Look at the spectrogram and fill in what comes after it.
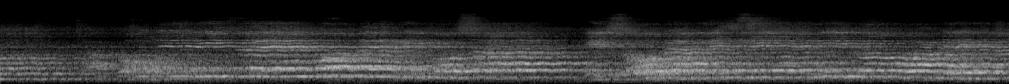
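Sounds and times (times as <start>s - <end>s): group singing a hymn: 0.0s - 10.0s.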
